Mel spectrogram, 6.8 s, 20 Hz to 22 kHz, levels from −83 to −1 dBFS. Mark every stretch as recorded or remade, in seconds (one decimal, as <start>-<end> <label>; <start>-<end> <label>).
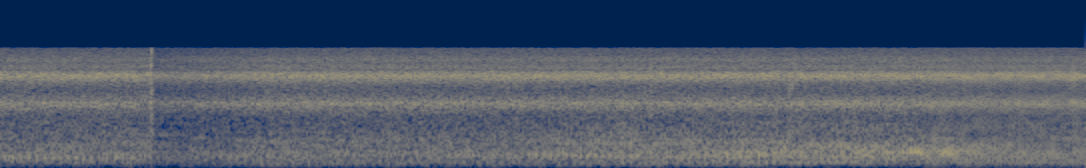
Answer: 0.0-5.8 recorded; 5.8-6.8 remade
